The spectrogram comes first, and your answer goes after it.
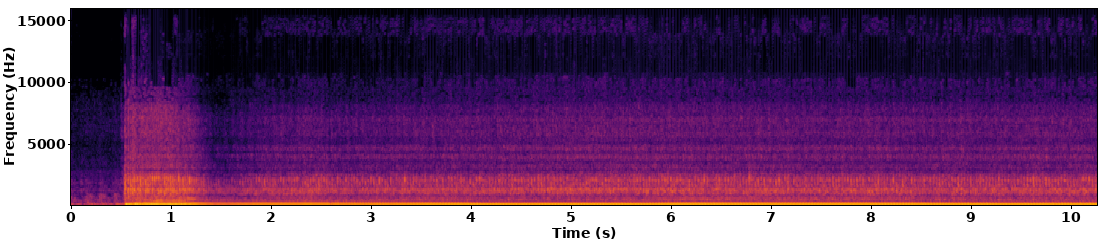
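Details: Audi RS5 B9 2.9T twin-turbo V6 on cold start: quick rev flare, then a deep idle with fast, light metallic top-end tapping, loudest in the first 3–10 seconds; attributed to rocker arm failure.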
